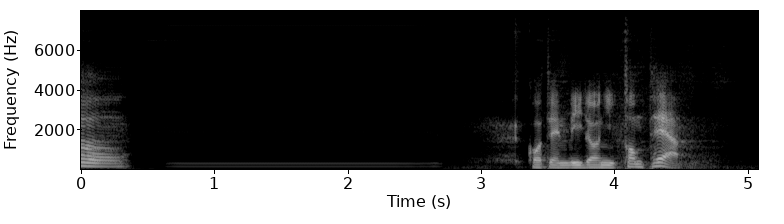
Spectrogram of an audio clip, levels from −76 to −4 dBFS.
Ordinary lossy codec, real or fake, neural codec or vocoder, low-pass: none; fake; codec, 16 kHz, about 1 kbps, DyCAST, with the encoder's durations; none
